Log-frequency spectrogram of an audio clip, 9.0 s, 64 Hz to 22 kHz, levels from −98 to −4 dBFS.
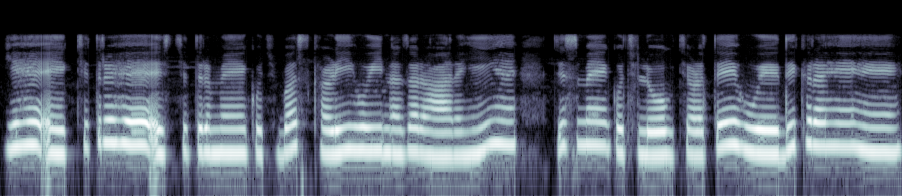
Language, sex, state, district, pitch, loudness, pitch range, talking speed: Hindi, female, Madhya Pradesh, Bhopal, 245 Hz, -14 LUFS, 230-280 Hz, 155 wpm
